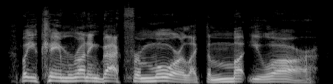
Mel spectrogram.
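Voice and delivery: through clenched teeth. Narrator reads the first-person reply to someone demanding money, through clenched teeth. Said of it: "I say through clenched teeth".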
